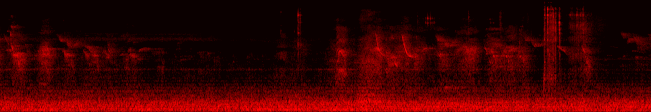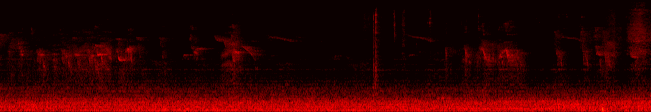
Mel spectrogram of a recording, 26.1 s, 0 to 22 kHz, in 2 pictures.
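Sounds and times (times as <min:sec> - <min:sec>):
birds chirping: 0:05.6 - 0:15.6, 0:21.2 - 0:26.0.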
